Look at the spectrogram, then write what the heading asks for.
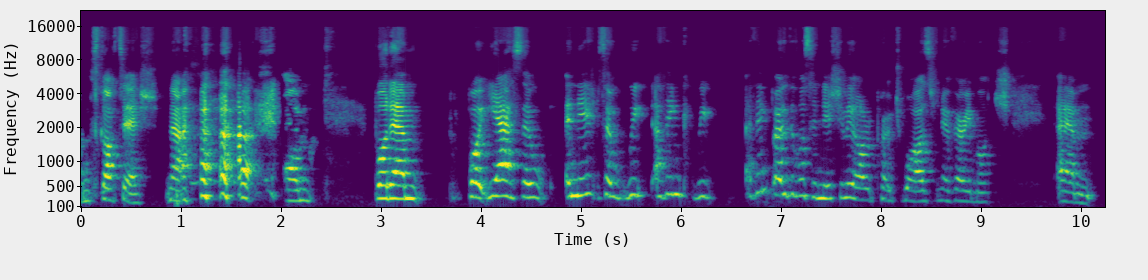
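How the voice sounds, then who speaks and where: A woman's voice: high voice, expressive, sharp tone, low-quality recording. A young woman with a Scouse accent, an actress guest chatting about her role on a video call. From Liverpool. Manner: chatty, quick restarts, laughing asides. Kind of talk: casual interview chat. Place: home room, video call.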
